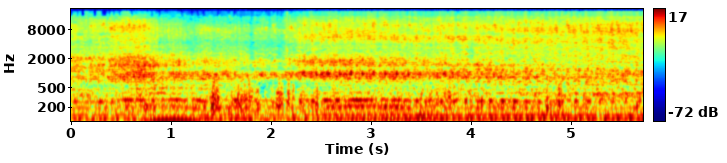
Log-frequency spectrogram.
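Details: Brand-new supercharged GM LT4 V8 with CVF pulley kit, swapped into a 1971 Chevy Chevelle convertible with new exhaust, finished build: a deep, even idle with a steady exhaust throb, no knocks or misses. Normal, healthy idle.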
